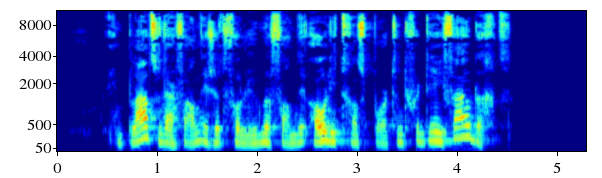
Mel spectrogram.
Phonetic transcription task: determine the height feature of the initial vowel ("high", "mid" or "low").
high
